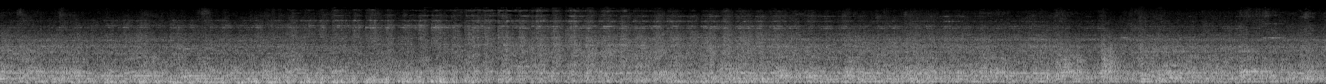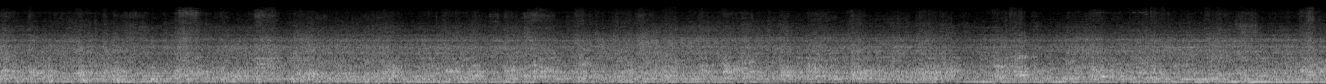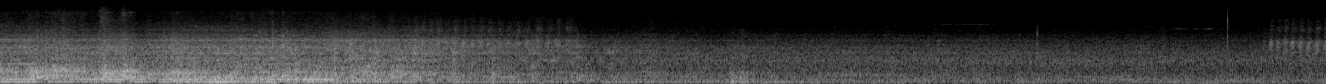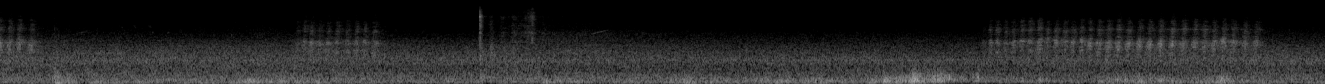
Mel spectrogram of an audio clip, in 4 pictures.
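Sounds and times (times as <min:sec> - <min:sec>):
train wheels on rails: 0:00.0 - 0:34.6
freight wagons rumbling on track: 0:00.0 - 0:34.8.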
